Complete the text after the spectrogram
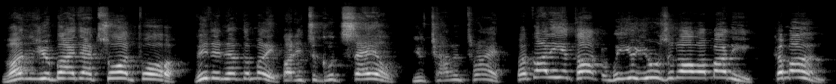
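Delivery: put-on high-pitched Yiddish-accented bickering. Two shopkeepers arguing over a sword, high Yiddish accent.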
